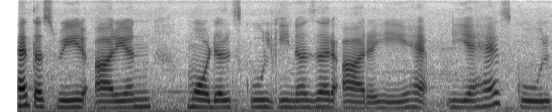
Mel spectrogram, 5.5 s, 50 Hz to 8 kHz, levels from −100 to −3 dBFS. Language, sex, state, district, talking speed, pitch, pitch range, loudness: Hindi, female, Haryana, Charkhi Dadri, 140 wpm, 185 Hz, 175-190 Hz, -19 LUFS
